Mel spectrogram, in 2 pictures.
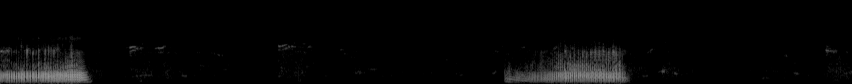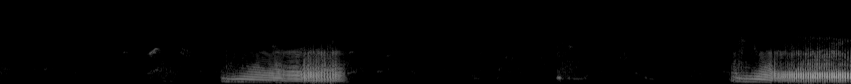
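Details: Pug snoring in sleep: loud rattling snores on each breath, four in about 17 seconds, with soft snuffles between.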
